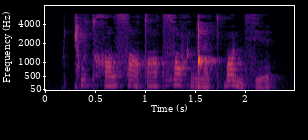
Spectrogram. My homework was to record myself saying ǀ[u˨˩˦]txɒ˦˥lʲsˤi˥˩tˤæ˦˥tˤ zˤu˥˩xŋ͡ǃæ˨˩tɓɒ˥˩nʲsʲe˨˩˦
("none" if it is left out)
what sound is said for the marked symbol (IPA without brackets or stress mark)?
u˥˩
